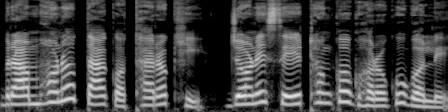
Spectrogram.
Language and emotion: Odia, neutral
